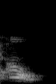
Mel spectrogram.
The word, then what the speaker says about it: om: Try om, pronounced like the O in home.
